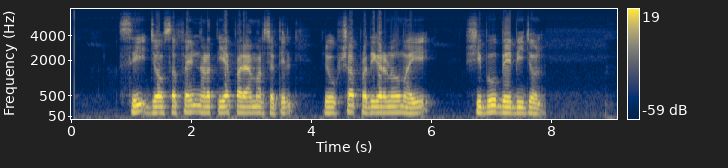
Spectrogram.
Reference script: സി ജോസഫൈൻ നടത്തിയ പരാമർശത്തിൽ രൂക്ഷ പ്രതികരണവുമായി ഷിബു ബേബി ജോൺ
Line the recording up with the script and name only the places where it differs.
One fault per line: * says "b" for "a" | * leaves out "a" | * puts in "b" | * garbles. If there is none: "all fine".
all fine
